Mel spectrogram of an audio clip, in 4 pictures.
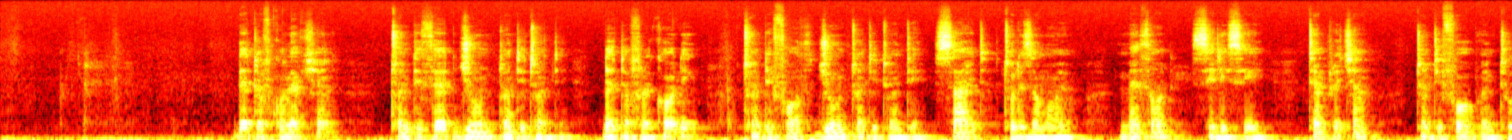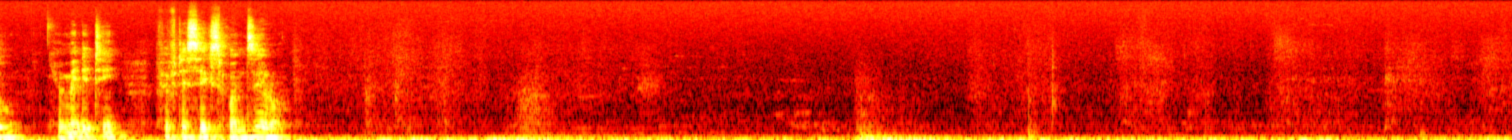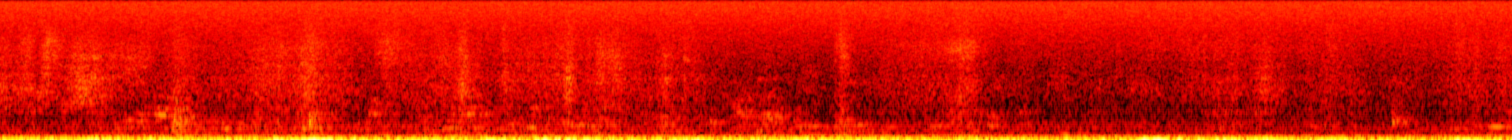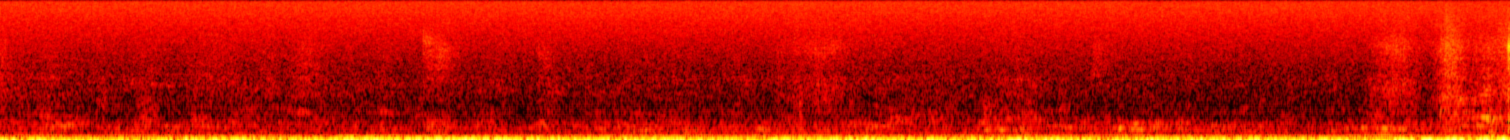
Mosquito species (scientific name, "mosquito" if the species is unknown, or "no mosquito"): no mosquito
